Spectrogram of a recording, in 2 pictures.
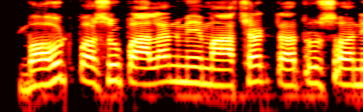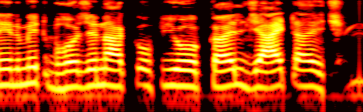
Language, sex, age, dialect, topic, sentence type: Maithili, male, 18-24, Southern/Standard, agriculture, statement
